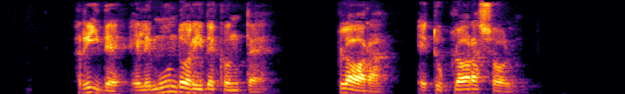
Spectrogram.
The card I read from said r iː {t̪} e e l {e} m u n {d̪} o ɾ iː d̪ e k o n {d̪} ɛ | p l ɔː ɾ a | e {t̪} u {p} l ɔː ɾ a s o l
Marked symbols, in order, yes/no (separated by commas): no, yes, yes, no, yes, yes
